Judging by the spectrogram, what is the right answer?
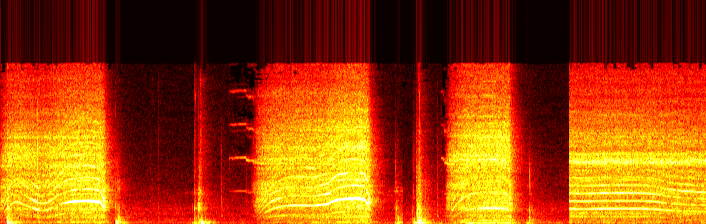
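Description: Cordless drill/driver driving the screws of a plastic junction box's lid: four runs of motor whine, each a second or two long, the pitch bending down and up during a run. Small clicks fall in the gaps between runs.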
